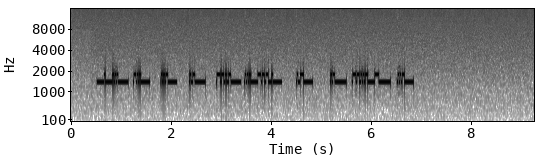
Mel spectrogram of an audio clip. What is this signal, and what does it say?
TTY/TDD text telephone tones (45.45 baud Baudot), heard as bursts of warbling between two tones, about 400 Hz shift, 1600 Hz centre. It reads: YRSW WY CAB SOS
